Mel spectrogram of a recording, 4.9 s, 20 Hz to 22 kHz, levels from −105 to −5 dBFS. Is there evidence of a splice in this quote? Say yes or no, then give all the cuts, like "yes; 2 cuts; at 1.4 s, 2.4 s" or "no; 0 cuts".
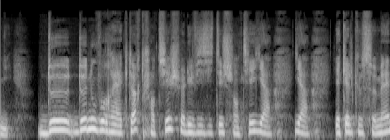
yes; 2 cuts; at 1.8 s, 3.7 s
